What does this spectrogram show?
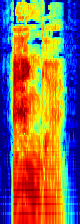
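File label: "anger", British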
